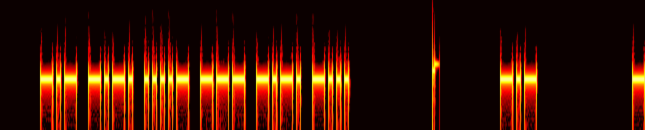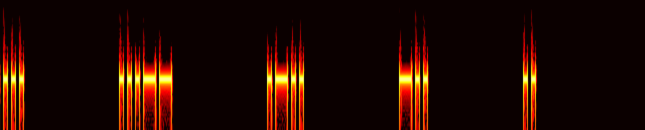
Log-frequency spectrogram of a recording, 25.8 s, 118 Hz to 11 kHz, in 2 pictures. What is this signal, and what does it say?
Morse code, heard as a keyed tone, about 15 wpm, spaced as for 6 wpm, 700 Hz. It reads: KC4OCB KB3LDI
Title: USA Call Signs - 6 Characters - 8x Character Spacing - 15wpm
